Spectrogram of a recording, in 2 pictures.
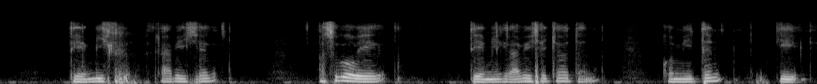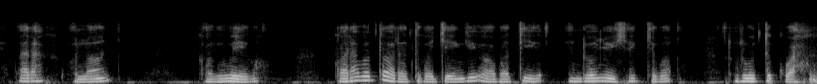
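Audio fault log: Throughout: AMR wideband (HD Voice) codec. The speech is rough and raspy, with plainly audible damage that fits one of the codec's two lowest rates, likely 8.85 kbit/s. A spectrogram shows a hard ceiling near 7.7 kHz and smeared, noisy texture in the top band.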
